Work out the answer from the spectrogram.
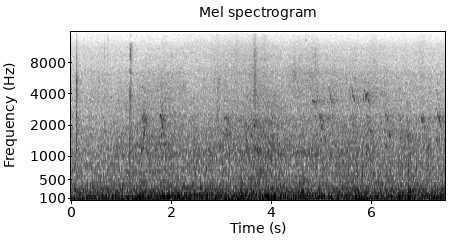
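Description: Small birds chirping in short, scattered calls over a steady low outdoor rumble, with a couple of faint clicks.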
